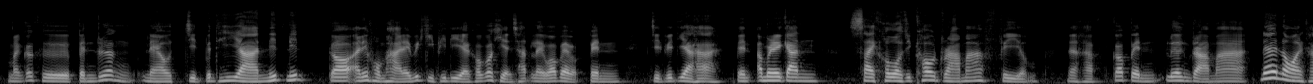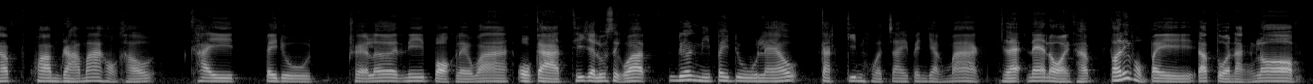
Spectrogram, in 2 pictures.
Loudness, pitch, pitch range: -28 LUFS, 150 Hz, 140-165 Hz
